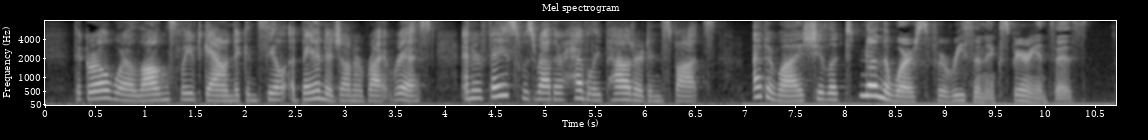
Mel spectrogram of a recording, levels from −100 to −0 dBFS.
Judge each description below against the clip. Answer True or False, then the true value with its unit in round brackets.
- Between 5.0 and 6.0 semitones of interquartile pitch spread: False (4.3 semitones)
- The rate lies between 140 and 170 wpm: False (185 wpm)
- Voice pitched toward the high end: True (205 Hz)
